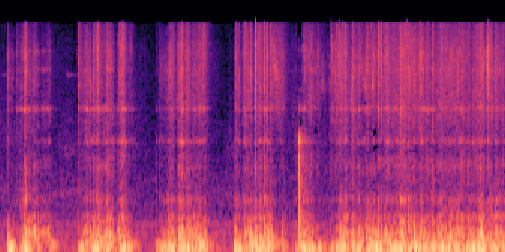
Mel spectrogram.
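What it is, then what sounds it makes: Ground coffee in a granite mortar. A granite pestle rubs and grinds finer coffee grounds in a granite mortar, making a gritty, low-heavy scraping and rasping sound. Three short grinding bursts separated by brief pauses lead into a longer continuous stretch of grinding.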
